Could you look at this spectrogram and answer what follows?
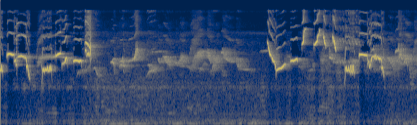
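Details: Kacer, the oriental magpie-robin, in daily training for a long rolling song; rapid bursts of bright whistles and scratchy trills, then a long softer warbled stretch before another loud burst of varied notes.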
